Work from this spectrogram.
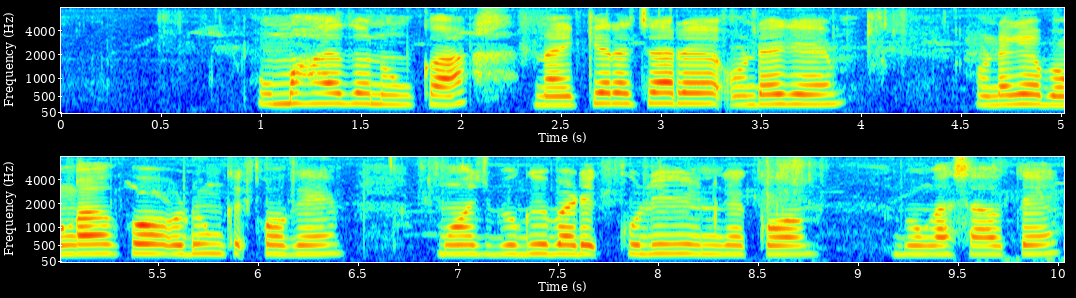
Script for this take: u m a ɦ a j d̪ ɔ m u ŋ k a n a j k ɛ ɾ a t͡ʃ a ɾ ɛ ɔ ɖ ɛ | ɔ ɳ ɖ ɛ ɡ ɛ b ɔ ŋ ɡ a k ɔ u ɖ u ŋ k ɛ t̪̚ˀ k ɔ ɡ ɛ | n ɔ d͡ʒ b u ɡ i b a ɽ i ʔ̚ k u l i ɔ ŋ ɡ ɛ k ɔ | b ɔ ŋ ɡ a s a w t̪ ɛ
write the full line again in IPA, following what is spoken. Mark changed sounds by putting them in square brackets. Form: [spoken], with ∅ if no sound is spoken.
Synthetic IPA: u m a ɦ a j d̪ ɔ [n] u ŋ k a n a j k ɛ ɾ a t͡ʃ a ɾ ɛ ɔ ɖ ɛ | ɔ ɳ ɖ ɛ ɡ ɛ b ɔ ŋ ɡ a k ɔ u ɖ u ŋ k ɛ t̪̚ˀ k ɔ ɡ ɛ | [m] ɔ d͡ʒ b u ɡ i b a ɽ i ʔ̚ k u l i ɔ [n] ɡ ɛ k ɔ | b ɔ ŋ ɡ a s a w t̪ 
